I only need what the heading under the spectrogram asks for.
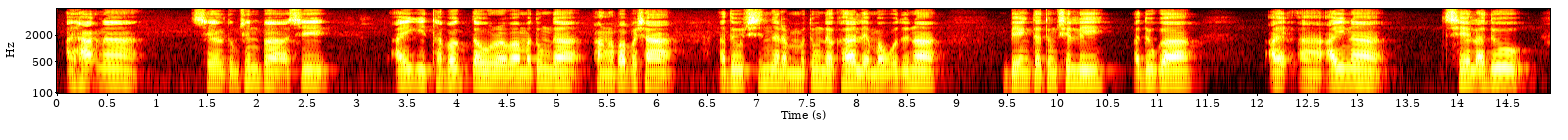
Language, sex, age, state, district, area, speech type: Manipuri, male, 18-30, Manipur, Bishnupur, rural, spontaneous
